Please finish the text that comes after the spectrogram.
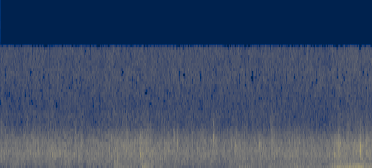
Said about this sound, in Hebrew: כשהרכבת נעלמת, מתחיל לרדת גשם, ואנחנו שומעים רעמים.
